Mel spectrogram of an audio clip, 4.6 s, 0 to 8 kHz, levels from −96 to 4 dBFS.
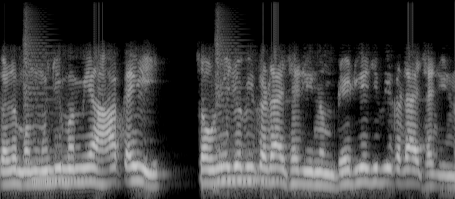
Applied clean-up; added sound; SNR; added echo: classical method log-MMSE.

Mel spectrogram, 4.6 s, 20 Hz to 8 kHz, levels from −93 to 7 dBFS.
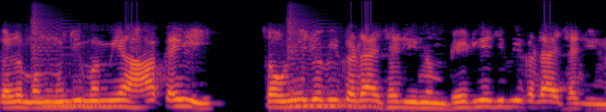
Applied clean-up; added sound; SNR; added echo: classical method Wiener filter.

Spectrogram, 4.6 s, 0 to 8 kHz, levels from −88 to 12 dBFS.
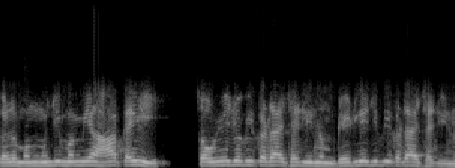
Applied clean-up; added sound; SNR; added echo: neural mask model Resemble Enhance denoiser.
